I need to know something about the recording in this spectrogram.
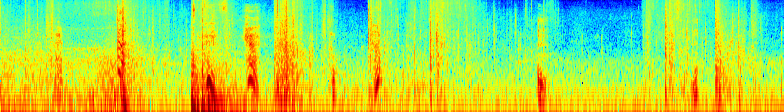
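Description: Hands scrape and grip on rock while climbing.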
